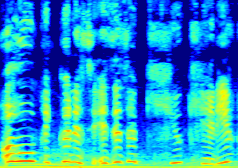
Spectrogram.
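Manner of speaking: high, loud squeal of delight; fast excited cooing; delighted girl. Retold or imitated. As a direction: gush over a cute kitten.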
